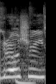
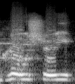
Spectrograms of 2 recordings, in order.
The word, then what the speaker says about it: Groshery: asking no why the grocery para it's a mispronounced grocery store wow groceries yeah because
